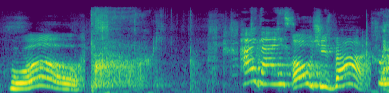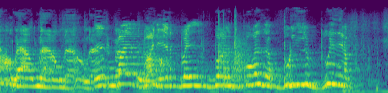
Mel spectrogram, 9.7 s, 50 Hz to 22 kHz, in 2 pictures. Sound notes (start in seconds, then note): 5.0 talking gibberish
